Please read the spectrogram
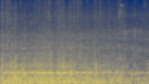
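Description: Car engine and road noise heard from inside the cabin, a steady drone and rumble.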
